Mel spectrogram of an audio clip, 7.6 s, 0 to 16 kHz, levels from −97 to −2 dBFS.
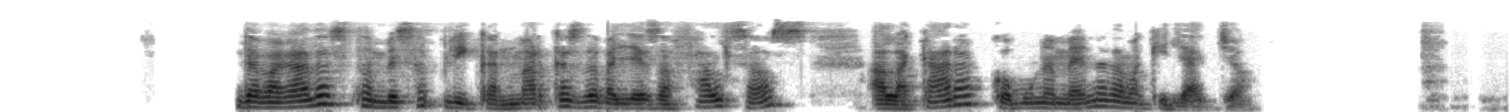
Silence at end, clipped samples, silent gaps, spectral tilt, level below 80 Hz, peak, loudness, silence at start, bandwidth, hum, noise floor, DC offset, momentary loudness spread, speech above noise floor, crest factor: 0.35 s; under 0.1%; 6.37-7.09 s; -5 dB/octave; -64 dBFS; -2 dBFS; -19 LUFS; 1.2 s; 7.8 kHz; none; under -90 dBFS; under 0.1%; 7 LU; over 72 dB; 18 dB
